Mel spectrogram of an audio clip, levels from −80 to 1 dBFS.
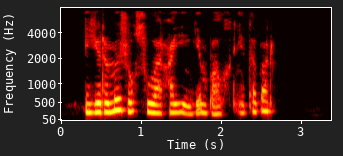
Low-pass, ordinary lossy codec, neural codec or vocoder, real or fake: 7.2 kHz; AAC, 48 kbps; vocoder, 44.1 kHz, 128 mel bands, Pupu-Vocoder; fake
